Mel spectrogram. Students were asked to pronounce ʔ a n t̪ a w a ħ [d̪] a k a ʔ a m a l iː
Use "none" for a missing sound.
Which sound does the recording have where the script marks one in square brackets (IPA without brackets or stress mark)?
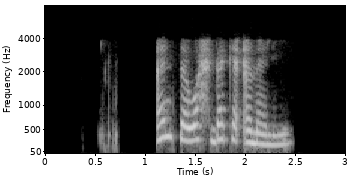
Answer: d̪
